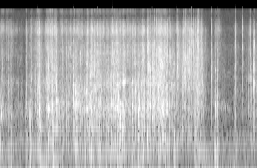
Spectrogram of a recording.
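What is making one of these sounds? Paper rips and rustles as a wrapper is torn open.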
